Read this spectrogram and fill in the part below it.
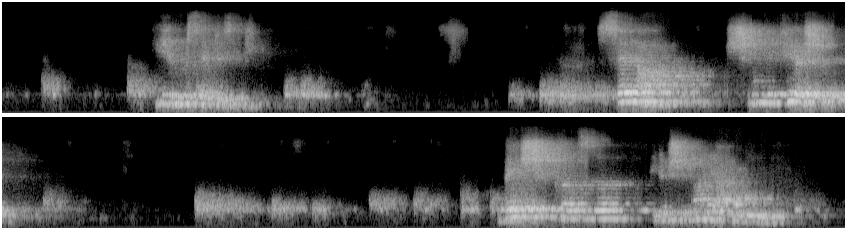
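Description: A young woman speaks calmly, close by, in short phrases with pauses.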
